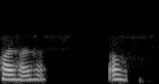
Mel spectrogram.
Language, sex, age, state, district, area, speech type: Assamese, female, 18-30, Assam, Charaideo, urban, conversation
